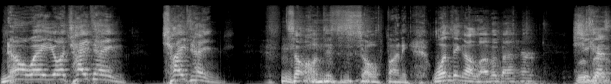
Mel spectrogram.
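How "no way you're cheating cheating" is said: cute, very high put-on Chinese accent. Speaker imitates their girlfriend calling out cheating: imitating girlfriend's chinese accent. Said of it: "she has this funny accent she's like".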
